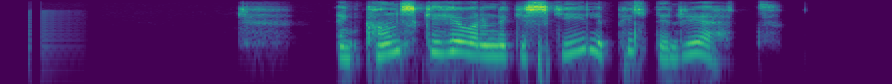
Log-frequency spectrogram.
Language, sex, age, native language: Icelandic, female, 40-49, Icelandic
